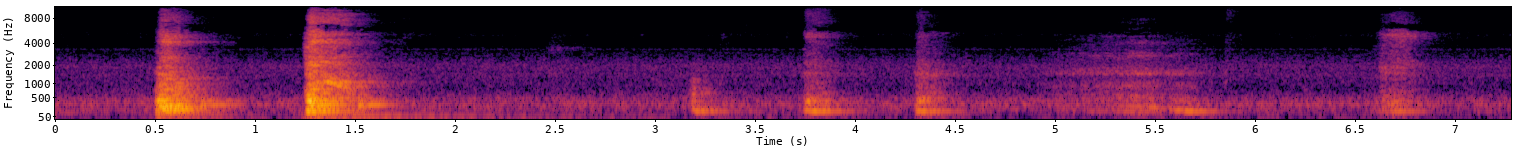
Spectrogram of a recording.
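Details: Repeated forceful retching and vomiting, two harsh heaves then weaker throaty retches and groans, no coughing, in a patient with days-long severe status migraine causing prolonged vomiting and later dehydration and hospitalization.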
